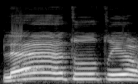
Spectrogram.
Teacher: لا تطعہ، لام کو اس والے لام کو ایک الف کی مقدار کھینچ کے پڑھیں گے، تا اور طا میں فرق کریں گے، طا کو پر پڑھیں گے۔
